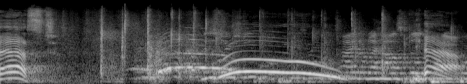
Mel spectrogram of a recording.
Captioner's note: unenthusiastic cheers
